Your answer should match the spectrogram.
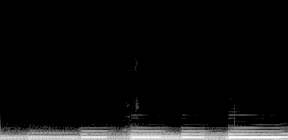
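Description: Live-looped acoustic guitar music with sustained keyboard-like notes, the melody moving in steps and getting louder toward the end.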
